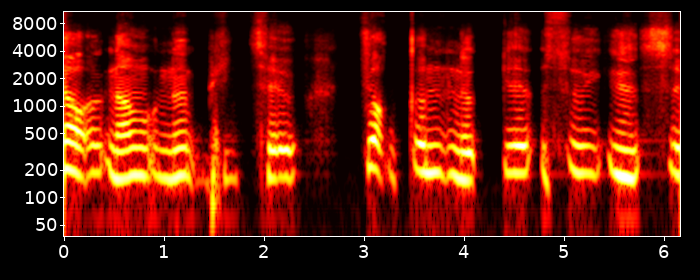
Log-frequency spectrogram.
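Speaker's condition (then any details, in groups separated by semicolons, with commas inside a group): Brain lesion disability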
